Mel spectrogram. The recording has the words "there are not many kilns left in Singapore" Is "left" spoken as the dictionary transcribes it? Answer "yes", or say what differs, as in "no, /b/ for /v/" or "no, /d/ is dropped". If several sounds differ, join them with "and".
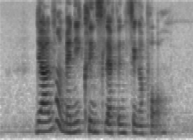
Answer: no, /t/ is dropped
